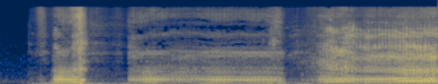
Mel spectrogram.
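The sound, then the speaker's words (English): A Rottweiler growls low and menacingly in a kitchen, a sustained rumbling snarl with a short burst at the start and another rising growl toward the end, no talking. “oh, he doesn't sound very happy.”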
